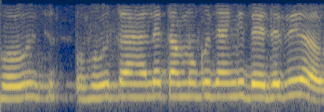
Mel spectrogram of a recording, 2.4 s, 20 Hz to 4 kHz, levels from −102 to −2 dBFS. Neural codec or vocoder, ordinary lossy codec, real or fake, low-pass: codec, 16 kHz, 8 kbps, FunCodec, trained on Chinese and English, 25 frames a second; none; fake; 3.6 kHz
